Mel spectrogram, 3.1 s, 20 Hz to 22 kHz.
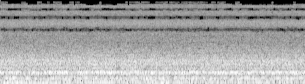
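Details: Honey bee swarm moving into a hive on May 24, bees coming in with the sun behind them; a dense, steady many-winged hum with a low drone band, continuous and unbroken.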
